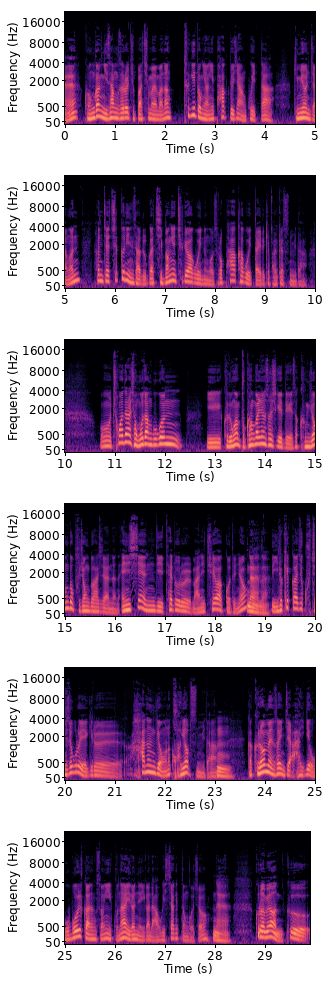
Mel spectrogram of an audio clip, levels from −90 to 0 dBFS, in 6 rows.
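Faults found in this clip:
No faults found in the speech signal; levels, continuity and timing show nothing requiring action in this review.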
